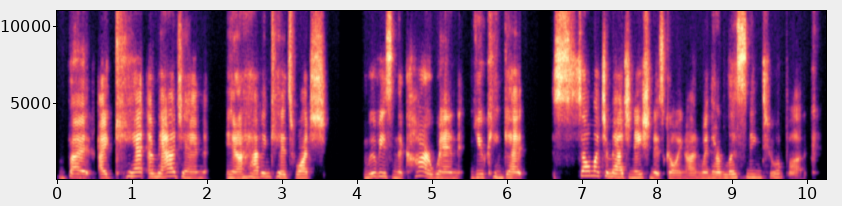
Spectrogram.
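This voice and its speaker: A woman's voice: mid-range voice, moderate pace, dry recording. A middle-aged woman hosting a casual interview chat. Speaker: podcast host.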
